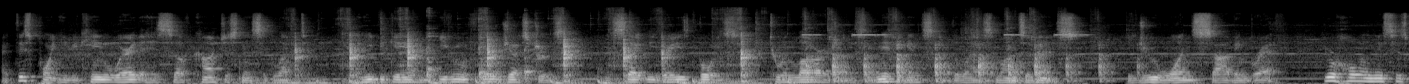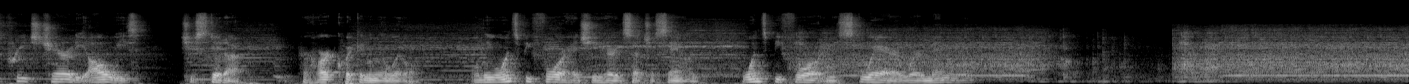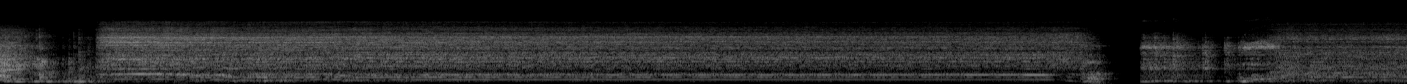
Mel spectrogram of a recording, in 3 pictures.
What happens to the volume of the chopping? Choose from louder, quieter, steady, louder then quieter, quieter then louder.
steady.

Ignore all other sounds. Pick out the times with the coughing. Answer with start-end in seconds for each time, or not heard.
4.2-5.7.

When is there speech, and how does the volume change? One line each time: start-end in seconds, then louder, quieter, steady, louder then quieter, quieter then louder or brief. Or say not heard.
0.0-23.9 steady.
